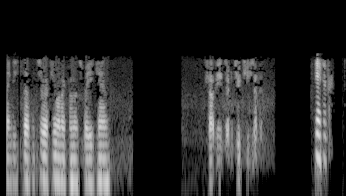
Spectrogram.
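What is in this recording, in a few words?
Police Department Dispatch, scanner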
